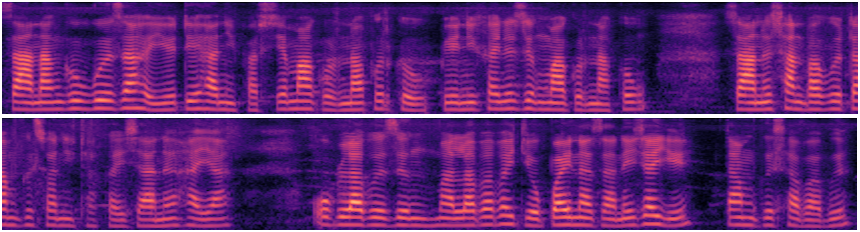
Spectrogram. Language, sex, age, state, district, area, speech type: Bodo, female, 30-45, Assam, Baksa, rural, spontaneous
